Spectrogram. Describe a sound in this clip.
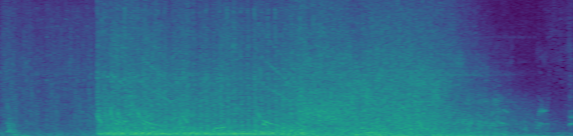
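Rapid bursts of gunfire crackle loudly.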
